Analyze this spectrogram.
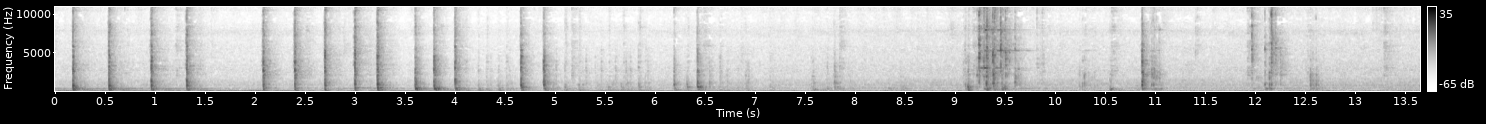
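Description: A soft-faced mallet knocking on the metal casing of a vintage engine to loosen the timing gear cover: sharp knocks about three a second for the first five seconds. Later come a short burst of metal clatter and a few scattered knocks as the cover comes free.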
